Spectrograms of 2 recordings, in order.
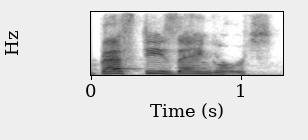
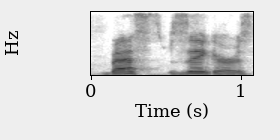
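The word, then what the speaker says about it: Beste Zangers: it was Best or Bestie Zangers. How do you pronounce it? Best singers. Best Zangers? Best Zingers, like singers.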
